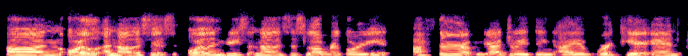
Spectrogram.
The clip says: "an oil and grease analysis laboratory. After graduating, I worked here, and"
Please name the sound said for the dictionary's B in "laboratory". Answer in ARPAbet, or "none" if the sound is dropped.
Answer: B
